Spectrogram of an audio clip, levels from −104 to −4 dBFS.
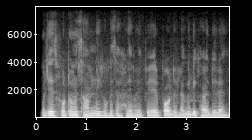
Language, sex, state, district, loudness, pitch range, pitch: Hindi, male, Madhya Pradesh, Umaria, -17 LUFS, 110-115 Hz, 115 Hz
